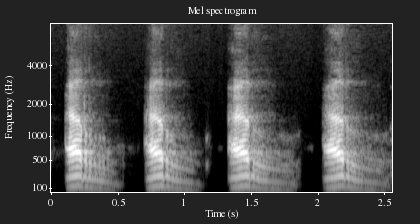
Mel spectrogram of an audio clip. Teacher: Jadi satu getaran, r, satu getaran. Lebih sampai 3, r, itu fasih. Tapi kalau satu itu afsah, paling fasih. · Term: takrir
